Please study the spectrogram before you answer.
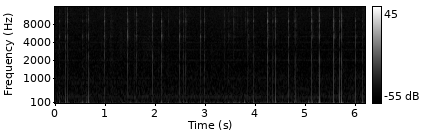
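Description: A small jar with a red label and lid, held in the hand, is tapped and scratched with fingernails. A quick, irregular series of short, sharp clicks with bright edges sounds over a quiet, steady low hum and soft scratching.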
